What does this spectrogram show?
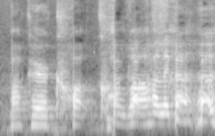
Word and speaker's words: Baqer Qalibaf: Meanwhile, Iran's top negotiator and parliament speaker Mohammad You can pronounce that for me. Baqer Qalibaf.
